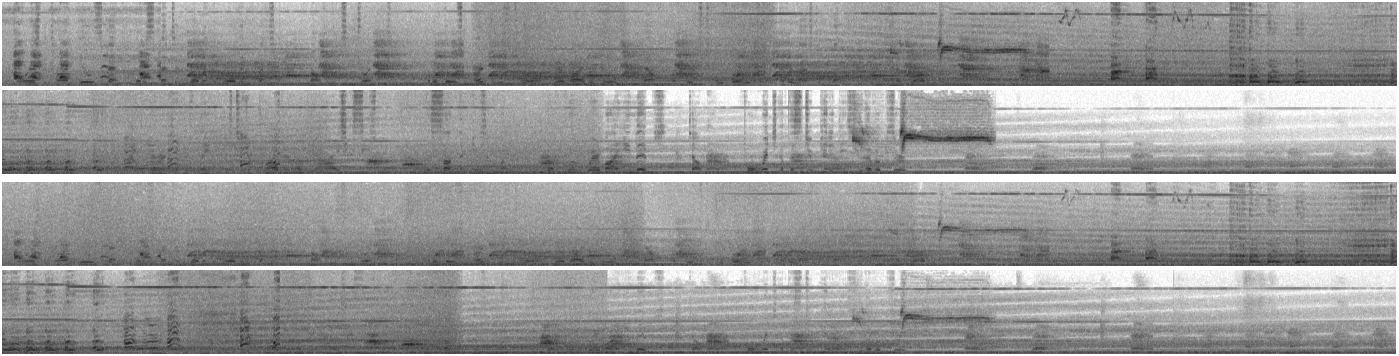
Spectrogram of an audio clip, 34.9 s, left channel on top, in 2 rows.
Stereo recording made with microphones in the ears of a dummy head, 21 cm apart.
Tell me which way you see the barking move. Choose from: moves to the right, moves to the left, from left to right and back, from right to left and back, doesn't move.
moves to the right.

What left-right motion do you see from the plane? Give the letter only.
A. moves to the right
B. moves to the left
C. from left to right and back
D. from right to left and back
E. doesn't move
A.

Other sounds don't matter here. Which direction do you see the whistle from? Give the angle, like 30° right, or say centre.
50° left.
